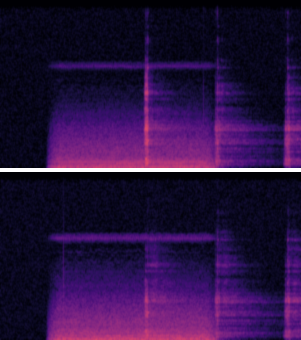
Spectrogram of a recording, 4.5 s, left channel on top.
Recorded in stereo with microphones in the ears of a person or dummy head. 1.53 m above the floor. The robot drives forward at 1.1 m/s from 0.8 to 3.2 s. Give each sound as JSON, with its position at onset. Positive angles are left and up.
{"t": 2.2, "sound": "ticking", "side_deg": 85, "distance_m": 0.7}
